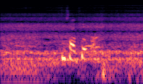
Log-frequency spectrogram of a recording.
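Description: A steady hiss of outdoor background noise, with a brief voice about a second in.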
